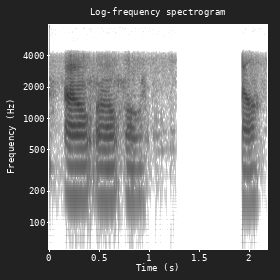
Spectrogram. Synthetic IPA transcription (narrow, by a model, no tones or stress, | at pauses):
oʊʔoʊʔoʊ | oʊ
